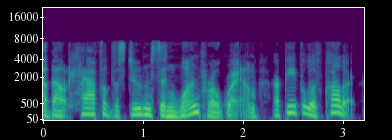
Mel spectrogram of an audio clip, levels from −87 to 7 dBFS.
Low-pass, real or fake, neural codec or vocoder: 7.2 kHz; fake; codec, 16 kHz in and 24 kHz out, 1.1 kbps, FireRedTTS-2 codec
